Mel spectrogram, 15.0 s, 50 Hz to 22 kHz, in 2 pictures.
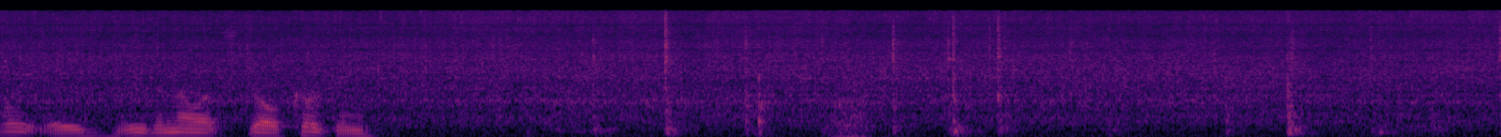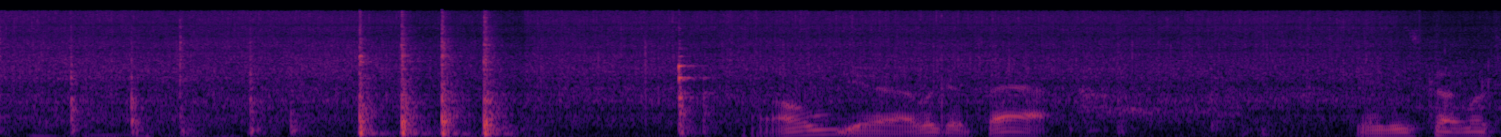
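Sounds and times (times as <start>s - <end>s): chicken frying in oil: 0.0s - 15.0s
vegetables sauteing: 0.0s - 15.0s
metal tongs clacking on pan: 2.9s - 5.2s, 7.3s - 10.1s.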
